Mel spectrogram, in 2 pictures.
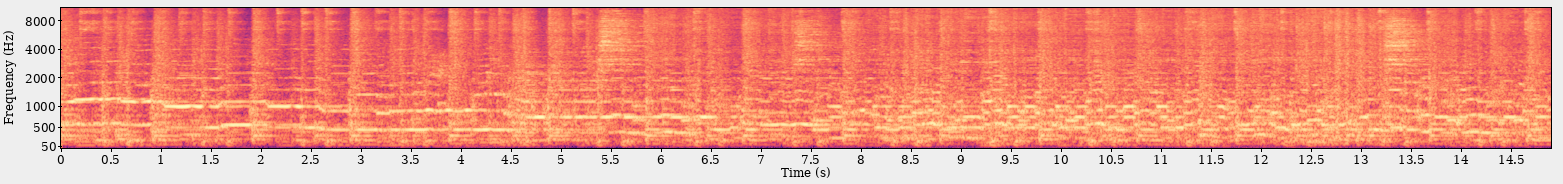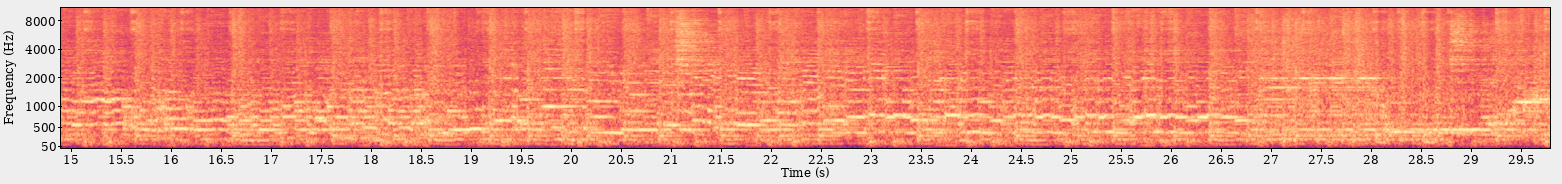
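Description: Live band playing an instrumental passage, an electric guitar carrying the melody over a drum kit.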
